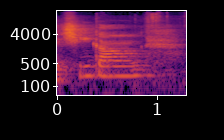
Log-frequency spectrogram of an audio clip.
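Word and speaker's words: qigong: dance stretch i've been doing the ki gong i guess that's how you say it or some people say chi gong i've done that a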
